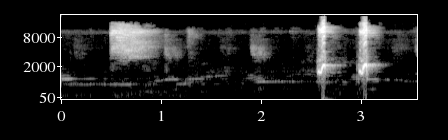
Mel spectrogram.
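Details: A female Yellow-vented Bulbul lures males to respond during the rainy season. A brief hiss and faint thin whistled tones come first, then two strong, harsh, bubbly notes about half a second apart.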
